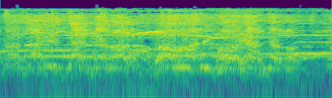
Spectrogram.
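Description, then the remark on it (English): A large crowd at Tehran's international airport cheers and shouts continuously, greeting Iran's foreign minister Javad Zarif on his return from talks in Switzerland: a dense roar of many voices with rising calls layered over it, loud and sustained throughout without a break. “When Iran's foreign minister Javad Zarif came home back to Tehran after those epic talks in Switzerland, he was greeted at Tehran's international airport by some cheering crowds here.”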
